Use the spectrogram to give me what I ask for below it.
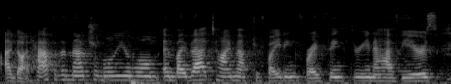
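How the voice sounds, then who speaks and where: Low-voiced lady in her 50s born in portugal, just talking straight to camera at home, swears a bit. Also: little pitch movement, fast, a bit bright, a little hiss or hum. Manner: frank and emphatic, swears casually. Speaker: vlogger. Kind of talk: candid personal monologue.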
